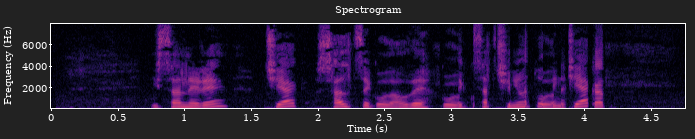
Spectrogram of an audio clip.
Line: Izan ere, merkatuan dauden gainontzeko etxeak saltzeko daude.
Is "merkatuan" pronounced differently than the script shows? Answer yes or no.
yes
